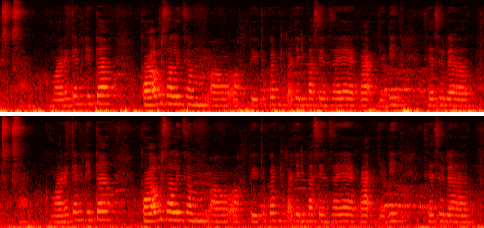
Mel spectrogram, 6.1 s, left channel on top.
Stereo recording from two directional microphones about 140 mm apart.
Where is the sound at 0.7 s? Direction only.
25° right (ahead or behind).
